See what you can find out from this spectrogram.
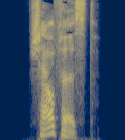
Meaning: second-person singular subjunctive I of schärfen
- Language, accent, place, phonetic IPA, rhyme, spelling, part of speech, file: German, Germany, Berlin, [ˈʃɛʁfəst], -ɛʁfəst, schärfest, verb, De-schärfest.ogg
